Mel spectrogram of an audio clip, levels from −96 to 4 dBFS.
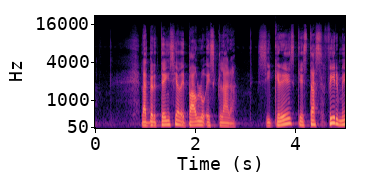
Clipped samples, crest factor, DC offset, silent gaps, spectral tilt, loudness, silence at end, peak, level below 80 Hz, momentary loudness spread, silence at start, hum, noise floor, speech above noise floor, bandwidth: under 0.1%; 22 dB; under 0.1%; none; -6 dB/octave; -23 LUFS; 0 s; -2 dBFS; -66 dBFS; 10 LU; 0.75 s; none; -61 dBFS; 39 dB; 14.5 kHz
